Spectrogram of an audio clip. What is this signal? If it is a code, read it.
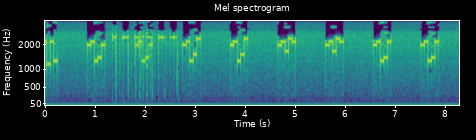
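Five-tone selective call (ZVEI), heard as quick runs of five tones, tones of about 70 ms. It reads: 89348 89350 89350 89609 89609 89349 89349
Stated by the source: ZVEI five-tone selective call received on an SDR.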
